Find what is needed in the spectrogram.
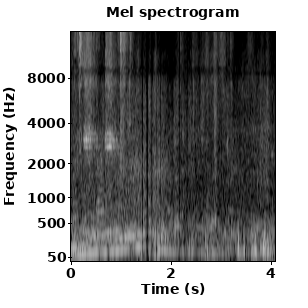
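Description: A low, drawn-out human voice, rising slowly in pitch for about a second and a half, followed by scattered knocks and handling noise.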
